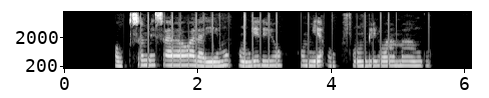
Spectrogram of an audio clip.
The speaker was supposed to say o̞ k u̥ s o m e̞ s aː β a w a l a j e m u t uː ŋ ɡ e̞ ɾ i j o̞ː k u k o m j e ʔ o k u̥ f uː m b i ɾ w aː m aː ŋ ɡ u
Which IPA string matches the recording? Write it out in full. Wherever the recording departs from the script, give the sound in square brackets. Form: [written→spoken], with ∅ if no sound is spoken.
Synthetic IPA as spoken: o̞ k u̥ s o m e̞ s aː β a w a l a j e m u [t→k] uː ŋ ɡ e̞ ɾ i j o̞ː k u k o m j [e→a] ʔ o k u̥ f uː m b i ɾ w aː m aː ŋ ɡ u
